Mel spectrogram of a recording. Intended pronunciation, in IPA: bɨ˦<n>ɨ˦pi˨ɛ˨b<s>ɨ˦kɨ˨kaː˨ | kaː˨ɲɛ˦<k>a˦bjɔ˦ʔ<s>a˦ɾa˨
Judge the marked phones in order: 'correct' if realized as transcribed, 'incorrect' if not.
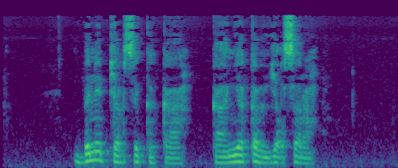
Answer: correct, correct, correct, correct

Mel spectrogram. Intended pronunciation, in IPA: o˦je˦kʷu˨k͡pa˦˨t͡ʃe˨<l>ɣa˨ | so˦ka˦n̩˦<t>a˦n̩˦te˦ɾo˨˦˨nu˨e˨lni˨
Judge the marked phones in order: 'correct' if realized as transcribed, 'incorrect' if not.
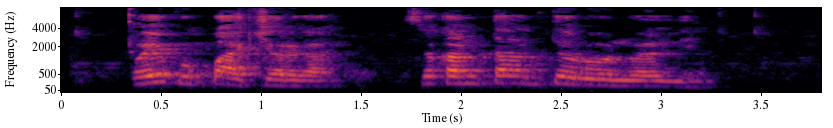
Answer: incorrect, correct

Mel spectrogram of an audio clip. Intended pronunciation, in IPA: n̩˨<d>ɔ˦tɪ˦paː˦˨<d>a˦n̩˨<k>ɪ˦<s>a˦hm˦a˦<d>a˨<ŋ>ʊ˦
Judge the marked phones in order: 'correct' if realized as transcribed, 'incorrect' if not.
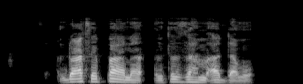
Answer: correct, incorrect, incorrect, incorrect, correct, incorrect

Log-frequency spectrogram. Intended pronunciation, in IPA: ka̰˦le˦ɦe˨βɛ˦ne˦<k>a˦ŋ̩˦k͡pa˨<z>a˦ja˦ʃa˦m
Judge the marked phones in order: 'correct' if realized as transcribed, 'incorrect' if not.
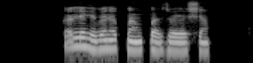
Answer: incorrect, correct

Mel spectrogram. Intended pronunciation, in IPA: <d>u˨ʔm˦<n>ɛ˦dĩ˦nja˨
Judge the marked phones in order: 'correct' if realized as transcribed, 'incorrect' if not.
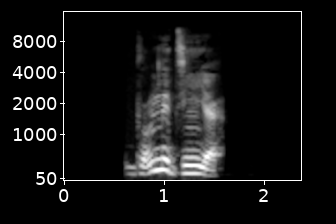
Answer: incorrect, correct

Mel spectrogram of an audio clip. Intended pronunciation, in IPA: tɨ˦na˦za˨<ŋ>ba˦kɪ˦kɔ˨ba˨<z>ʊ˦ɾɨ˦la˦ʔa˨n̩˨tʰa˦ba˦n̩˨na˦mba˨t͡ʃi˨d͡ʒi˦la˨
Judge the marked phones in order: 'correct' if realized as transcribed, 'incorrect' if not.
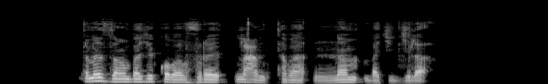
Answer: correct, incorrect

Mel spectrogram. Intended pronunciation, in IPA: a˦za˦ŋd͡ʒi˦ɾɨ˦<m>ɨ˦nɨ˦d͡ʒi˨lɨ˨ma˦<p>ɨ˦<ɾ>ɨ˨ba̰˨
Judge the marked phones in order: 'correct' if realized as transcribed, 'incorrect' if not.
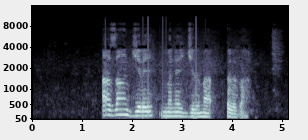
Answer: correct, correct, incorrect

